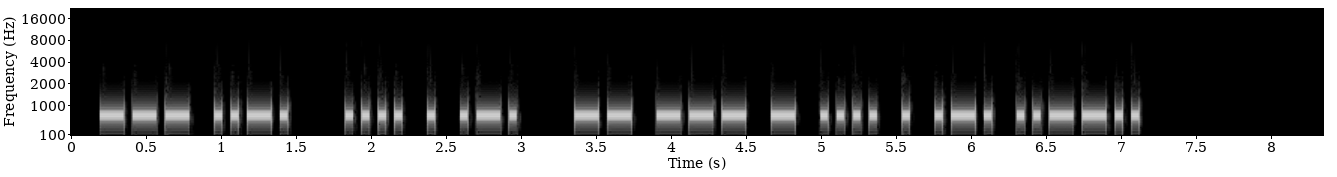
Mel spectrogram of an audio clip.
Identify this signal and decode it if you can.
Morse code, heard as a keyed tone, about 22 wpm, 700 Hz. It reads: OF HER MOTHER?
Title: Sentences from Top 1000 Words - Review Part 2 - 22wpm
